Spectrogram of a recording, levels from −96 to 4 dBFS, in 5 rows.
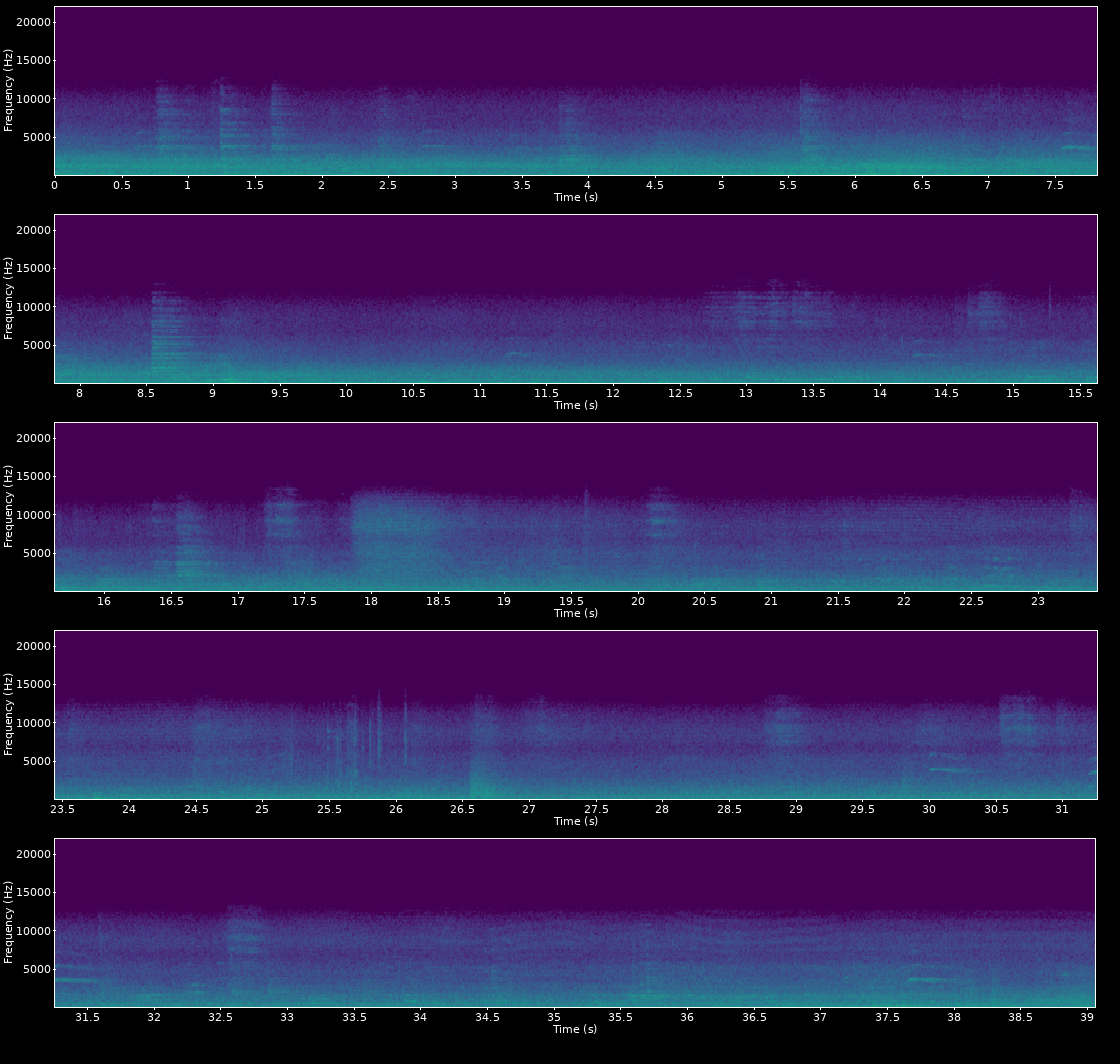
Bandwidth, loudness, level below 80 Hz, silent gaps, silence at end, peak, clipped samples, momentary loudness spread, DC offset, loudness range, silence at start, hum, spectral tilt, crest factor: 13.5 kHz; -44 LUFS; -54 dBFS; none; 0 s; -26 dBFS; under 0.1%; 7 LU; under 0.1%; 8 LU; 0 s; none; -5 dB/octave; 18 dB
